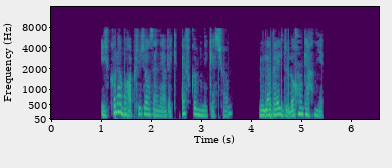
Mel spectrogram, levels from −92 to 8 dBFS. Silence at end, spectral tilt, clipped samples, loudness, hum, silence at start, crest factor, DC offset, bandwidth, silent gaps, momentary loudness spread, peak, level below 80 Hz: 1.1 s; -5.5 dB/octave; under 0.1%; -26 LUFS; none; 1 s; 20 dB; under 0.1%; 8 kHz; 3.71-4.16 s; 10 LU; -8 dBFS; -54 dBFS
